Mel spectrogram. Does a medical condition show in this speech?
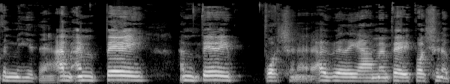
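Yes: deafness; speaks well, learned speech through childhood lessons with visual computer speech feedback.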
